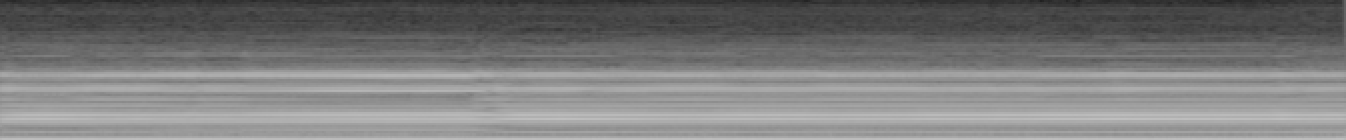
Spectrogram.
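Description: Air Lift air-suspension compressor running steadily in the car's trunk, a constant motor drone with a strong low hum, hard-mounted on its stock feet without isolators and heard from across the garage.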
